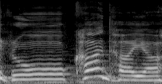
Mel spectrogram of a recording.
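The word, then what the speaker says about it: ओषधयः: पृथिवी शांति राप शांति रोख धय यहां पर श का उच्चारण ख के रूप में होगा माधिनी शाखा के नियमों के अनुसार शांति रोख धय शांति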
